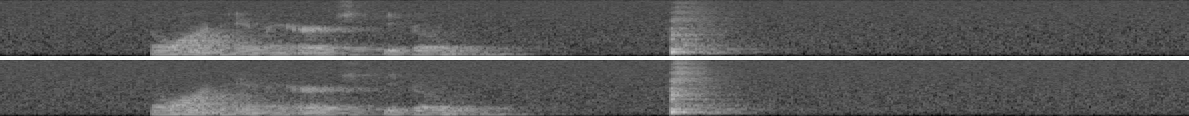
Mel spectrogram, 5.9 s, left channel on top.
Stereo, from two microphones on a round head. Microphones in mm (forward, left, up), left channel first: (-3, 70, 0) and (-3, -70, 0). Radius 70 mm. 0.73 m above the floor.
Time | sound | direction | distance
0.8 | a man speaking | 85° left | 9 m
3.4 | a snare drum | 40° right (ahead or behind) | 2.5 m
